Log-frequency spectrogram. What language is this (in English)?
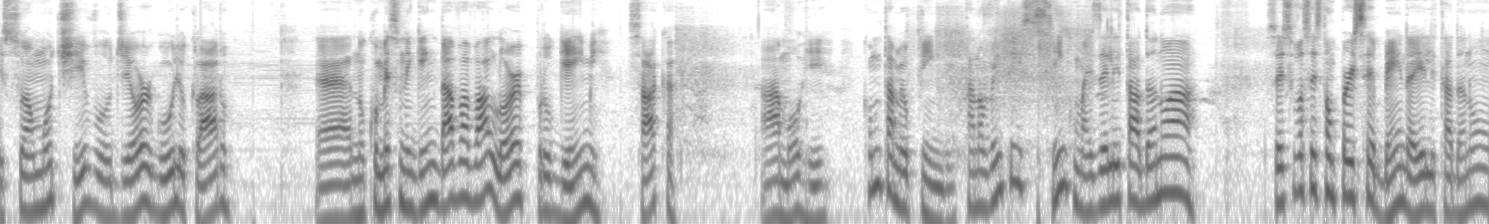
Portuguese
